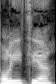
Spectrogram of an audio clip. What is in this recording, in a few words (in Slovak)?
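"polícia", Slovak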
